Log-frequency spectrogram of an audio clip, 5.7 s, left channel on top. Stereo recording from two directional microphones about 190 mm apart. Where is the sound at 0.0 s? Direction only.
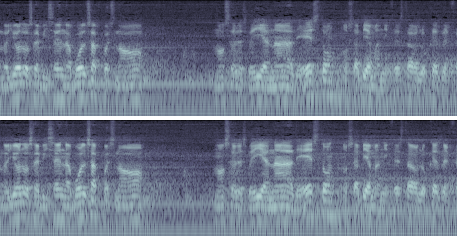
Centre (ahead or behind).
